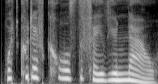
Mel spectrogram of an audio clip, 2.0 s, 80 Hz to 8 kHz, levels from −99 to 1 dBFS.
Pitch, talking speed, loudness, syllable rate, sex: 225 Hz, 210 wpm, -16 LUFS, 5.5 syllables/s, female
